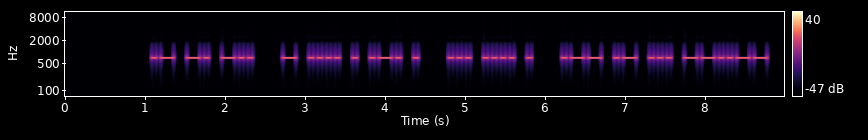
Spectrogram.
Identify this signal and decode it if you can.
Morse code, heard as a keyed tone, about 22 wpm, 700 Hz. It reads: AND THERE SHE WAS,
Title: Sentences from Top 1300 Words 22wpm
